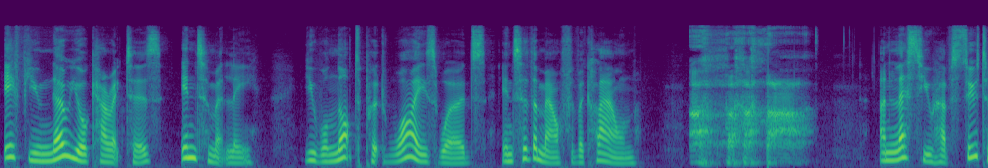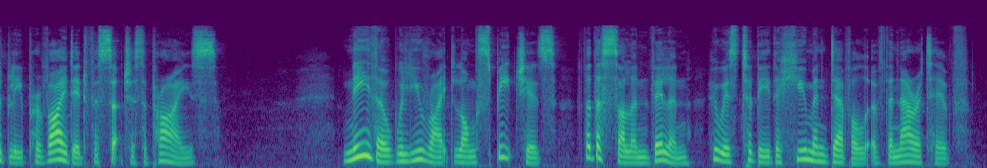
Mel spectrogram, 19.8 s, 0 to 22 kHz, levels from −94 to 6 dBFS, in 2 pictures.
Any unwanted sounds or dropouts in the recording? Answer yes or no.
yes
